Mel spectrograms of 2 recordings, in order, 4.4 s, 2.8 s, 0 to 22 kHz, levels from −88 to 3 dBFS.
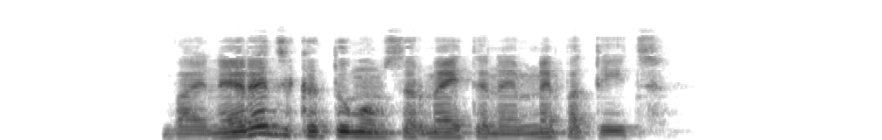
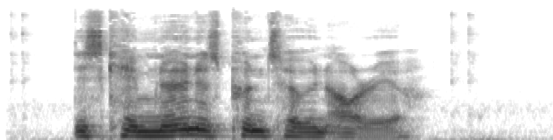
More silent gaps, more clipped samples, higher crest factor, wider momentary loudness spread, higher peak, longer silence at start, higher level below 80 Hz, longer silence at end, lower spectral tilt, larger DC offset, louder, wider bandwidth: neither; neither; about the same, 20 dB vs 16 dB; second, 14 LU vs 17 LU; about the same, -4 dBFS vs -2 dBFS; first, 0.8 s vs 0.35 s; second, -64 dBFS vs -52 dBFS; first, 1.15 s vs 0.75 s; about the same, -6 dB/octave vs -5.5 dB/octave; neither; second, -21 LUFS vs -18 LUFS; second, 7.8 kHz vs 15.5 kHz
